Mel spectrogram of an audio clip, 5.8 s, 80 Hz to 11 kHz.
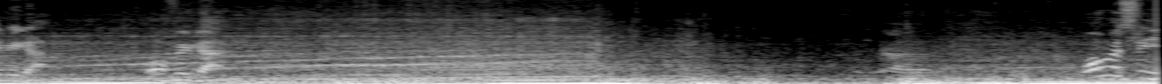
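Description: A 1958 Morris Minor 1000 four-door's engine pulls away uphill with a steady, loud, low drone that swells and dips as it labours, with a voice now and then.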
